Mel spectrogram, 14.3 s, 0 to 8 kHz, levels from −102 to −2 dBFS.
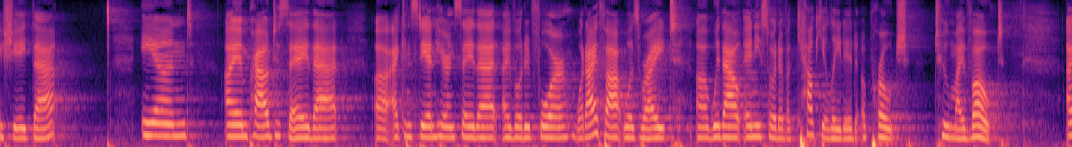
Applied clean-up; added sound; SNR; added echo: none; none; none; none.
